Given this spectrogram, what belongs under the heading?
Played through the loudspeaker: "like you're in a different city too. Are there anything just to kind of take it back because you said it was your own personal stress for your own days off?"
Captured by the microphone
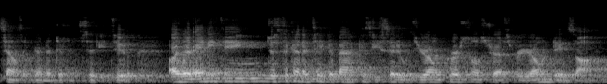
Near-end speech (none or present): none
